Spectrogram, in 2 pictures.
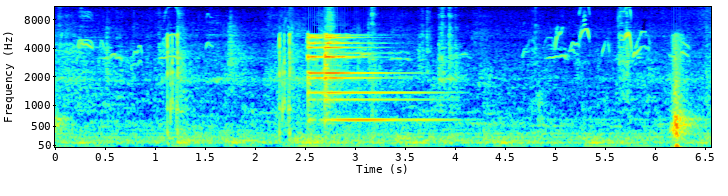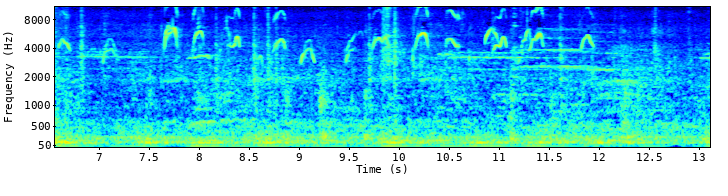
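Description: A bell chime sound effect rings once about two and a half seconds in and fades over about a second and a half, with a sharp click about six seconds in. Faint, quick, high chirps run throughout, the begging peeps of pigeon squabs in the nest.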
